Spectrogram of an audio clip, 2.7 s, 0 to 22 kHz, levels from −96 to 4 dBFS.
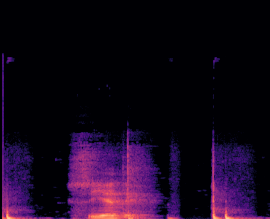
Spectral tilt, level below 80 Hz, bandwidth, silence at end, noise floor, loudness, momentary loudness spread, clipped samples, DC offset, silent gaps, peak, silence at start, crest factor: -7.5 dB/octave; -38 dBFS; 7.8 kHz; 0.3 s; -50 dBFS; -21 LUFS; 23 LU; under 0.1%; under 0.1%; none; -2 dBFS; 0 s; 18 dB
